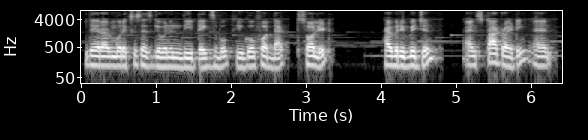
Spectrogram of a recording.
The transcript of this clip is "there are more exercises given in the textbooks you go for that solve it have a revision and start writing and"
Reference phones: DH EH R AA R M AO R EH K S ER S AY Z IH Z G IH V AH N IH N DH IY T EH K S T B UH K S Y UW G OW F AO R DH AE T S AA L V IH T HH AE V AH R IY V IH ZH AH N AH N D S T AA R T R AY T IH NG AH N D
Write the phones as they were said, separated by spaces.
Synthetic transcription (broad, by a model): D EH R AA R M AO R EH K S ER S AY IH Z G IH V AH N IH N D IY T EH K S T B UH K S Y UW G OW F AO R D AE T S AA L IH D HH AE V AH R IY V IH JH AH N AH N D S T AA R T R AY T IH NG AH N D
